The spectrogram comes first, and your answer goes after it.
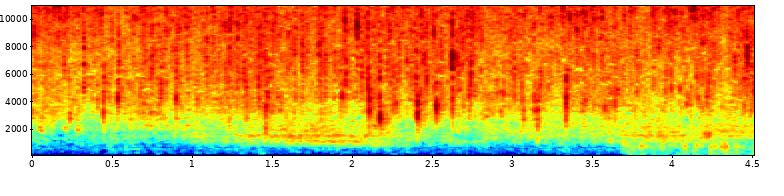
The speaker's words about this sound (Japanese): お兄ちゃんにたっぷりのお湯をかけてあげるね。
